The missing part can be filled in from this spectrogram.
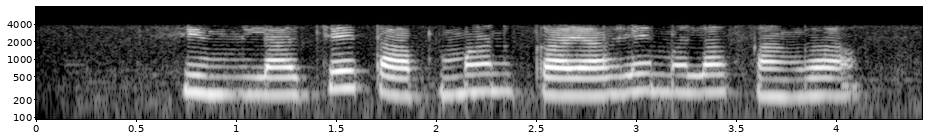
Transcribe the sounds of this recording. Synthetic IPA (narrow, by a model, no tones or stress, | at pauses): ɕimlat͡set̪apmankajaɦeməlasaŋɡa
